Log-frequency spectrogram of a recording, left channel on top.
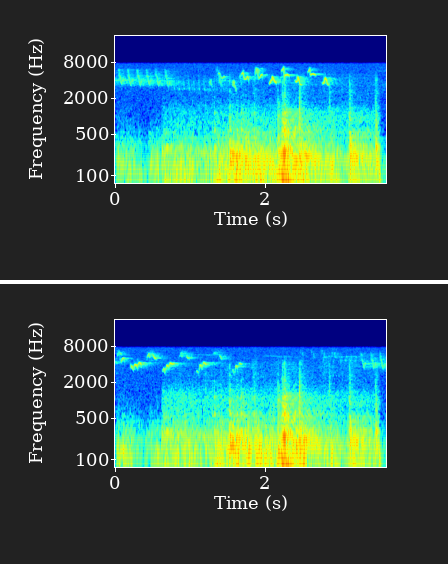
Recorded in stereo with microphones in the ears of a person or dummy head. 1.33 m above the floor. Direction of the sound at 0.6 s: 35° right (ahead or behind).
